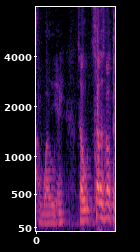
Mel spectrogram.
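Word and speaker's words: Iwobi: game 2-1 to Watford aobi it was you have to say it like that aobi so tell us about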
